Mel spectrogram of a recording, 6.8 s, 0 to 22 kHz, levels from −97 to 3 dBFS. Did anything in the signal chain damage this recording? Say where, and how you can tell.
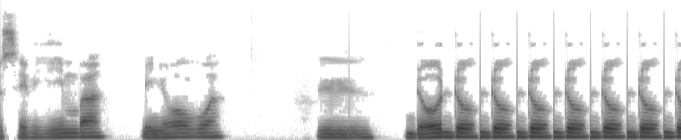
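Yes. At the network or streaming stage, the time stamps of consecutive stream segments overlapped, and the player trimmed the supposed duplicate from sound that was never actually doubled. That overlap between stream segments removes a few milliseconds and leaves a jump in the waveform, heard as a tiny click or skip at 2.50 s and again at 3.49 s. The one-second spacing matches segment boundaries arriving every second, which is how you can tell it comes from stream stitching.

From 4.80 s to the end, the audio turns into a broken-record loop. The same fragment, about 0.37 s long, repeats exactly and back to back, six times, with no new material in between, so whatever should have played in those final two seconds is lost. The likely cause is a stall in the player, encoder or stream that kept resending the last fragment still held in its buffer.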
